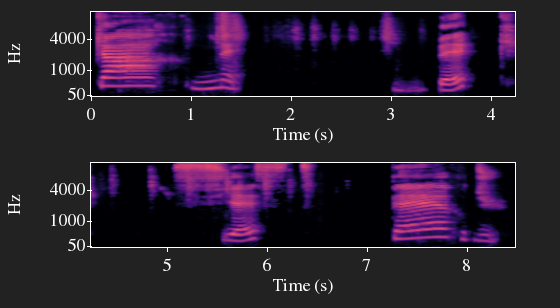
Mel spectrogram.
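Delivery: slow, separate words with long pauses; word-list reading. Shown as a demonstration. Teacher reads the first column, slow isolated words. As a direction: read each word alone, syllables clearly set apart. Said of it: "On lit la première colonne".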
